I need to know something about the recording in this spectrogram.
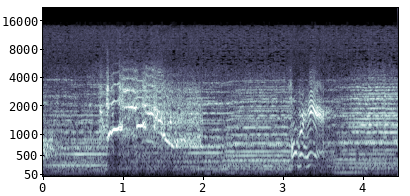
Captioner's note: Joan screams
